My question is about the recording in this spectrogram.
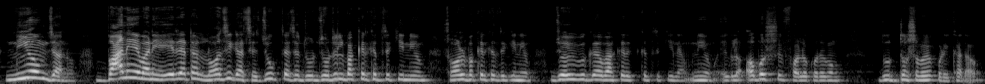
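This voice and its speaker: A man runs an exam revision lesson as an online tutor. He talks at a quick pace, listing page numbers and questions in a brisk, instructive way. He keeps coaxing the students directly. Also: high voice.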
